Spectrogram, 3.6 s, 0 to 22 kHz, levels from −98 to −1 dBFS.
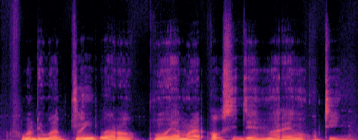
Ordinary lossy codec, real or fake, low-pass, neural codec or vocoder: none; fake; none; codec, 44.1 kHz, 1.7 kbps, Pupu-Codec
